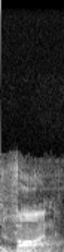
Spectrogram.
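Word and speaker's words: Vaughan: h n and it's it's just vanon vanon it's one syllable uh that's all you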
